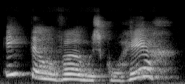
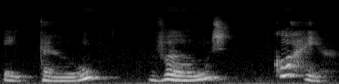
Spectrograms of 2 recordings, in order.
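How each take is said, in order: First: Então, vamos correr? with the pitch rising on correr; Então, vamos correr? asked, rising at the end; question intonation. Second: Então, vamos correr said as a statement, falling flat on correr; Então, vamos correr with a falling, declarative end; statement intonation. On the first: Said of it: "preste atenção na entonação da professora". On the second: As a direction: let correr drop down as a plain statement. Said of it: "prestem bem atenção na entonação". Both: Shown as a demonstration.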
